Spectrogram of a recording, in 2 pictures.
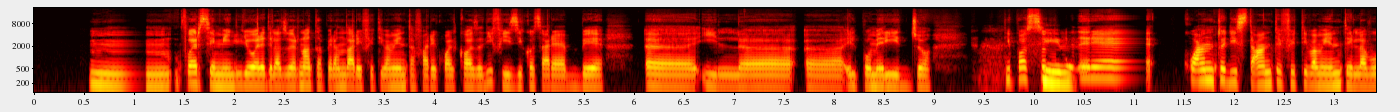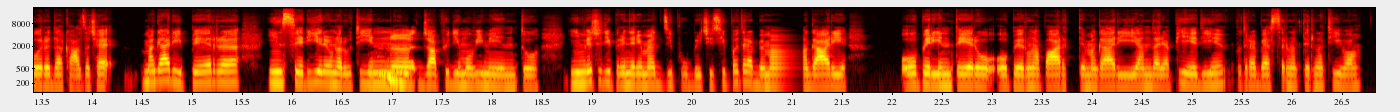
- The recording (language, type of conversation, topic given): Italian, advice, Come gestisci pause e movimento durante lunghe giornate di lavoro sedentarie?
- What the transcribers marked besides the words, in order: distorted speech; static; tapping; "Cioè" said as "ceh"; other background noise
